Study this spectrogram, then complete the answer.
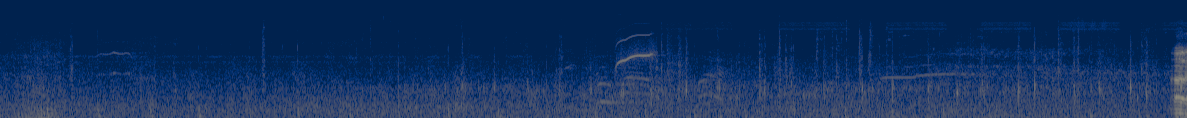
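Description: Horse hooves clip-clop in a video game, a soft, steady rhythmic patter of galloping low in the mix beneath game ambience, with a few brief louder effects near the end.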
